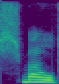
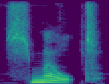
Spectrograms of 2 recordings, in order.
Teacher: the vowel sound stays the same. It's just the D and the T that are different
